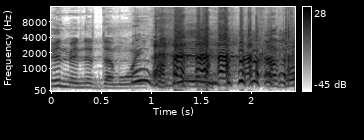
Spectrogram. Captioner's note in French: rires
